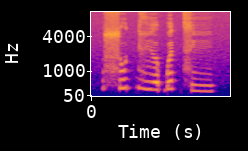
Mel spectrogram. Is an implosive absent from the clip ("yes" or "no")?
no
